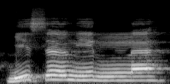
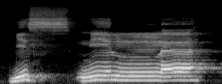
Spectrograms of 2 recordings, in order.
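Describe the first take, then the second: First: The s is released with a bouncing echo. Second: The s is held cleanly without a bounce. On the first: The speaker calls it wrong. "Yang salah" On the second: The speaker calls it right. "yang benar"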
